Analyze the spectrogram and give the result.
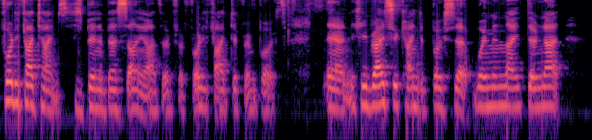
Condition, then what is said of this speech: Aphasia. And that's really hard when you've been in radio and you know where your voice should go and where it should be, and that's never coming back.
